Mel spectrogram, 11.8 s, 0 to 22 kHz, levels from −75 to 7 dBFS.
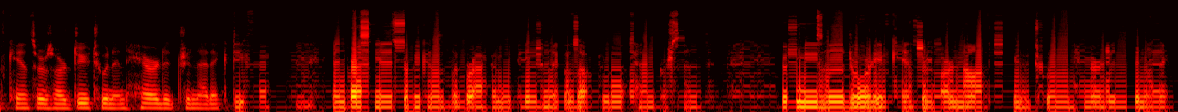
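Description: From 2.36 s to the end, the sound becomes a rigid, metallic buzz near 188 Hz that only loosely tracks the original. This is robotic sound from repeated short buffers, likely caused by audio arriving too seldom, so a roughly 5.3 ms slice is looped over much of the material.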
